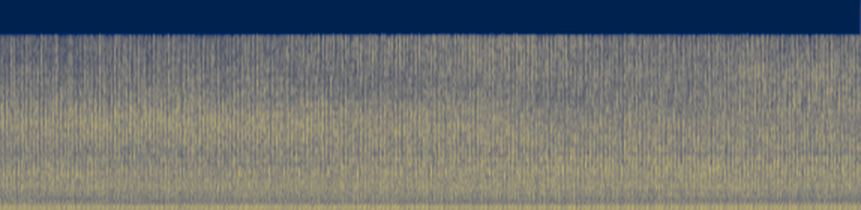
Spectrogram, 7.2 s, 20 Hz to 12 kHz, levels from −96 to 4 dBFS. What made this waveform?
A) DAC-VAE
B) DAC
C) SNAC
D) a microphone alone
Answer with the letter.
D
